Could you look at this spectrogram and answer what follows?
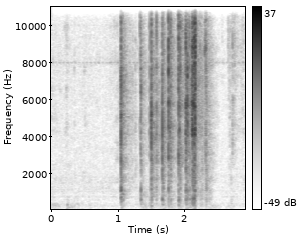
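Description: A tarot deck is shuffled near the microphone after a quiet moment, a quick, loud series of riffling card snaps and flutters lasting about two seconds.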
